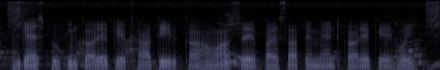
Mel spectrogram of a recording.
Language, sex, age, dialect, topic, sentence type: Bhojpuri, male, 18-24, Southern / Standard, banking, question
